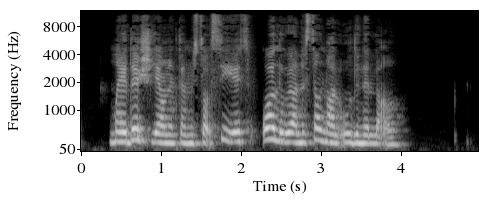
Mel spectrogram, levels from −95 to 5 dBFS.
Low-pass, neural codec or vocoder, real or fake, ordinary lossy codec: 10.8 kHz; codec, 44.1 kHz, 3.4 kbps, Pupu-Codec; fake; MP3, 48 kbps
